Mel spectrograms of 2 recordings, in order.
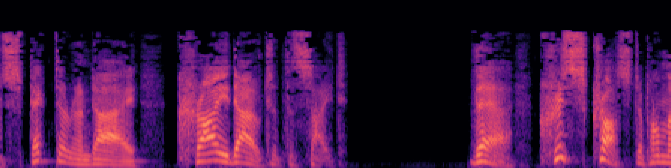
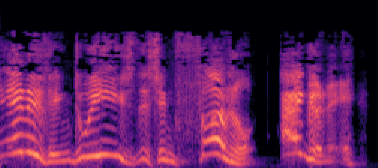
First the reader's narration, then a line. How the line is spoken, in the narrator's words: he cried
